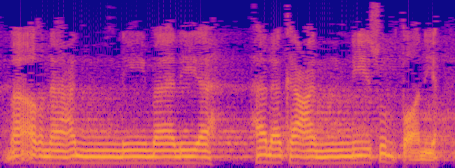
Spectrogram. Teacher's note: ولن يتأتى الإظهار إلا بسكت لطيف. ما أغنى عني ماليه هلك عني سلطانيه، تسكت سكتا لطيفة، فبهذا لا تضغم الهاء في الهاء.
